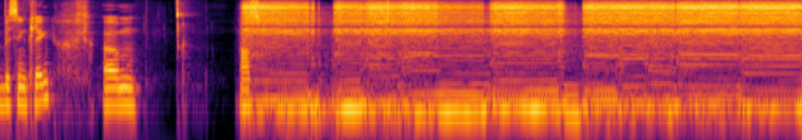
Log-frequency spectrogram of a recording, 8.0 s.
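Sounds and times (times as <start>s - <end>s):
speech: 0.0s - 3.0s
electric guitar through distortion pedal in fat mode: 2.4s - 8.0s.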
